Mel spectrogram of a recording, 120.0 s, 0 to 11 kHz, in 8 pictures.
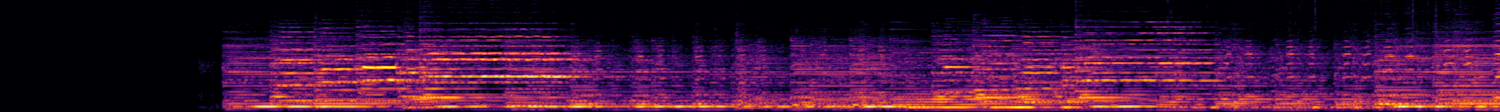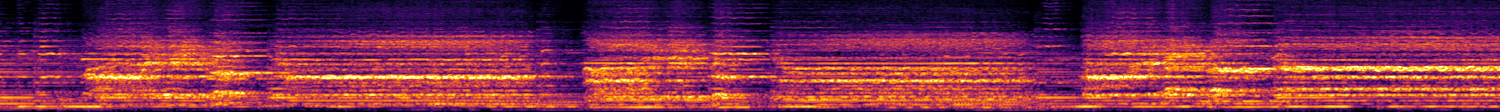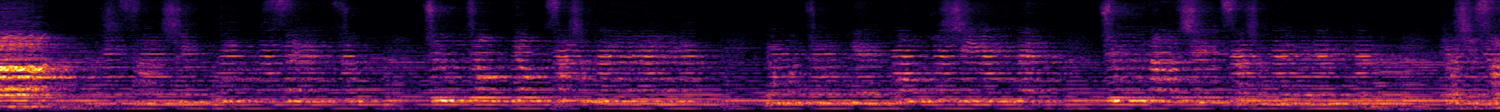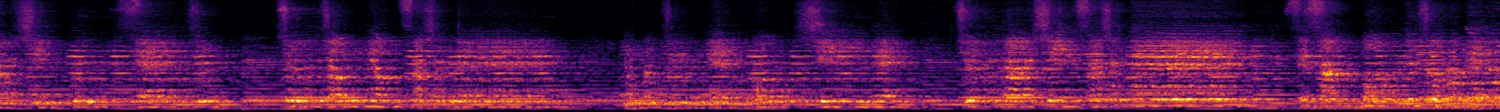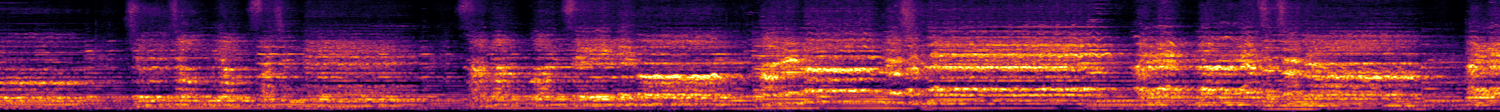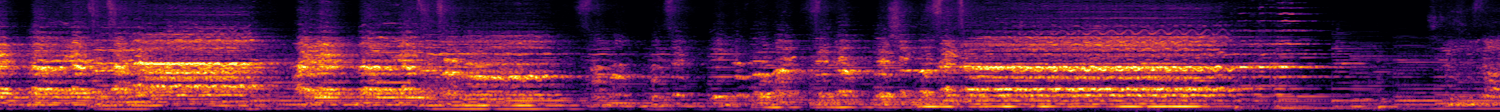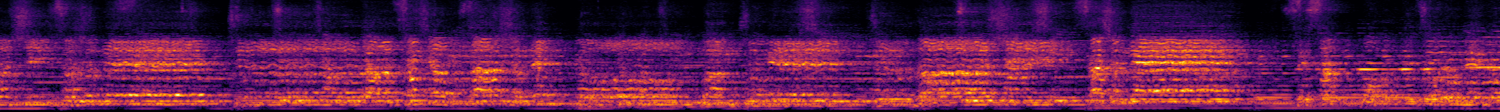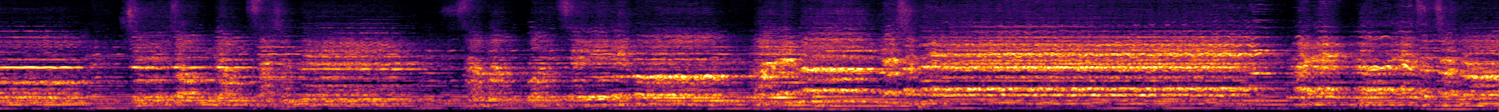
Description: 할렐루야(주일2부) - 다시 사신 구세주
찬양대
